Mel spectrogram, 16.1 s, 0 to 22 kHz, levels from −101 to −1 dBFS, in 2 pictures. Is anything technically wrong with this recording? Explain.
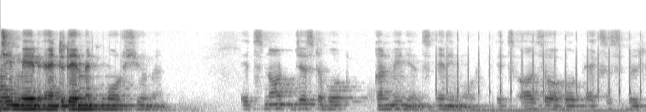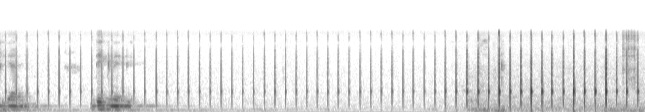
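Yes, two faults are audible.

AMR comfort noise appears from 2.23 to 3.01 s and again from 4.59 to 4.69 s. The phone treated those stretches as silence and sent no speech frames, so the receiver synthesised a smooth, steady hiss in place of the real background. Unlike a plain dropout, the gap is filled with noise rather than going dead, and the texture switches abruptly at each edge.

A train of clicks runs from 5.45 s to 16.06 s: about 70 near-identical pops at a regular 7.5 per second, peaking roughly 10 dB above the sound and continuing through pauses. The likely cause is interference from nearby equipment or a faulty connection or power supply. Their steady spacing and uniform shape distinguish them from random crackle or codec glitches.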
